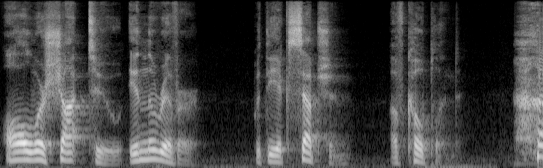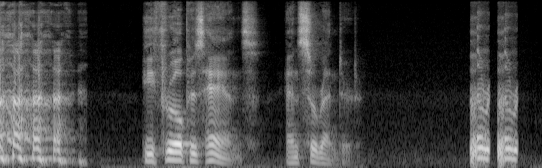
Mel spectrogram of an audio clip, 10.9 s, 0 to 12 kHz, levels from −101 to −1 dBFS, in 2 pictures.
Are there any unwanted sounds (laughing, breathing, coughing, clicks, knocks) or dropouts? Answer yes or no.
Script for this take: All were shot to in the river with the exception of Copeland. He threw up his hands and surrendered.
yes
